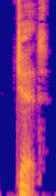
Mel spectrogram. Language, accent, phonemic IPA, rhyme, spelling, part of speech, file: English, Australia, /ˈd͡ʒɛt/, -ɛt, jet, noun / verb / adjective, En-au-jet.ogg
- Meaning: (noun) 1. A collimated stream, spurt or flow of liquid or gas from a pressurized container, an engine, etc 2. A spout or nozzle for creating a jet of fluid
